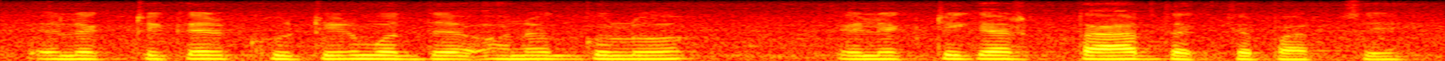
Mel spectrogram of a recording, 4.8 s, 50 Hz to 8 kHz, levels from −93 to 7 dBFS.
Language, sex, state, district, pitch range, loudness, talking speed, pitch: Bengali, male, Assam, Hailakandi, 160-170 Hz, -18 LUFS, 100 wpm, 165 Hz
